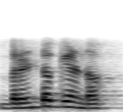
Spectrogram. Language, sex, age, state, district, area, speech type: Malayalam, male, 18-30, Kerala, Kottayam, rural, conversation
